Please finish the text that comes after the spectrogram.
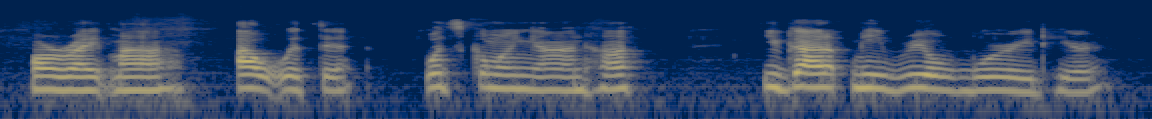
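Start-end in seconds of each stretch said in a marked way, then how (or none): none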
